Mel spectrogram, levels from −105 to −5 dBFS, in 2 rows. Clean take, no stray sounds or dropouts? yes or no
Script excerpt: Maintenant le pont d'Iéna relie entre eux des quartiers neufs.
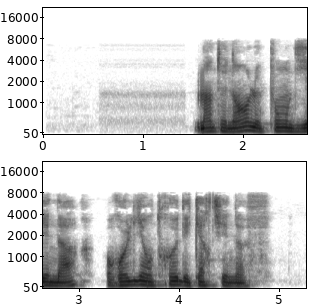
yes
